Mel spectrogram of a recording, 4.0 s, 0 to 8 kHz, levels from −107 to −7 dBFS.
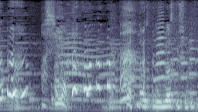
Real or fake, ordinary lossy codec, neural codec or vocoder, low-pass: real; none; none; none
